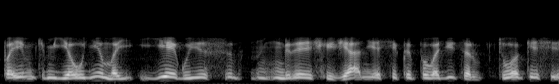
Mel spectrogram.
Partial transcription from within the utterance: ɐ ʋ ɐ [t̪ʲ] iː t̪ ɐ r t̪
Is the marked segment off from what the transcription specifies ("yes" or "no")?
yes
